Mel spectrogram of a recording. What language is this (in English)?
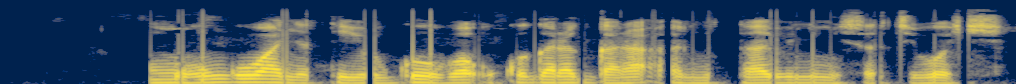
Kinyarwanda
